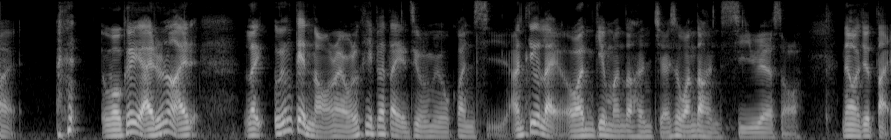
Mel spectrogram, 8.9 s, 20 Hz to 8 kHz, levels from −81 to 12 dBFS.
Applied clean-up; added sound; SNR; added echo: none; none; none; none.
